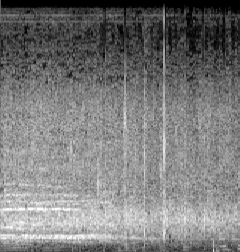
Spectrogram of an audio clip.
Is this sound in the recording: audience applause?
yes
